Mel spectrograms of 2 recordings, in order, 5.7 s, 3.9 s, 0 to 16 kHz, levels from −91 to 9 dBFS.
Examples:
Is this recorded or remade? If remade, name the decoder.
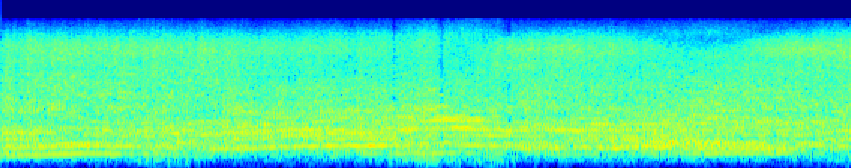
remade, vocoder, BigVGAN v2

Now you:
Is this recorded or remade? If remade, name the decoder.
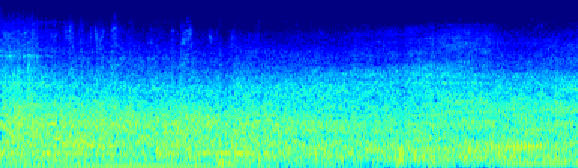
recorded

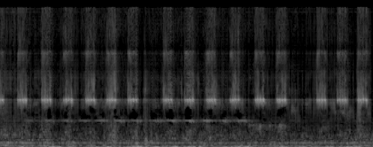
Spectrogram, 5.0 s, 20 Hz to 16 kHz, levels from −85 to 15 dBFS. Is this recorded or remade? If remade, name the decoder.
remade, vocoder, BigVGAN v2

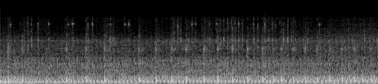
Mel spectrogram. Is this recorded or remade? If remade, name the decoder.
recorded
